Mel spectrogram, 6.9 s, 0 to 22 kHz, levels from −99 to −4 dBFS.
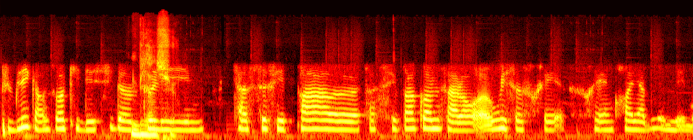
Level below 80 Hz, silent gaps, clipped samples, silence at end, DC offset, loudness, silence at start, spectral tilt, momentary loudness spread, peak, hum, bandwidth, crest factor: -46 dBFS; none; under 0.1%; 0 s; under 0.1%; -19 LUFS; 0 s; -6 dB/octave; 12 LU; -2 dBFS; none; 15 kHz; 18 dB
